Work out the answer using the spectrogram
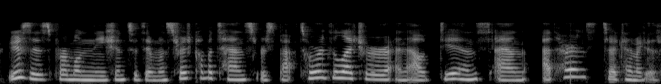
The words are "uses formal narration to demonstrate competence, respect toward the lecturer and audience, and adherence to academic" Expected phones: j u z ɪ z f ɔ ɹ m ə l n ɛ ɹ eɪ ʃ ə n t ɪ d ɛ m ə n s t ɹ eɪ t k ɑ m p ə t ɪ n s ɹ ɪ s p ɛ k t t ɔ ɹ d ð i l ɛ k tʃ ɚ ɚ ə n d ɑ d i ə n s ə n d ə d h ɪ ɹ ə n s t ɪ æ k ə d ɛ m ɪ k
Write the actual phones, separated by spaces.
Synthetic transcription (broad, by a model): j u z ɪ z p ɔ ɹ m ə n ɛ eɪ ʃ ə n t ɪ d ɛ m ə n s t ɹ eɪ t k ɑ m p ə t ɪ n s ɹ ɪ s p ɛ k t t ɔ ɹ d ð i l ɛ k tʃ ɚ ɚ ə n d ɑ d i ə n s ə n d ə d h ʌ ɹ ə n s t ɪ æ k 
